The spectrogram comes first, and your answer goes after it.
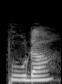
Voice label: "poorra", Punjabi

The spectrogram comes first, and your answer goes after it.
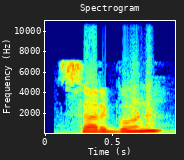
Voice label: "srgunn", Punjabi; ਸਰਗੁਣ

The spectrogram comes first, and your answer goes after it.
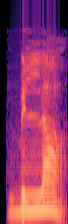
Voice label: "billa", Punjabi

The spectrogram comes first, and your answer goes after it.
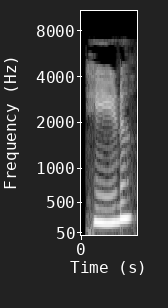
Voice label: "heenn", Punjabi; ਹੀਣ

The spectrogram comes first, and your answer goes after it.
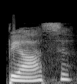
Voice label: "piaas", Punjabi

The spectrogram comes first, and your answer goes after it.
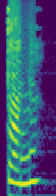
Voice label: "dhon", Punjabi; ਧੁਨ

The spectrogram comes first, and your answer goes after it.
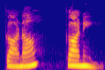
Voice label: "kaana", Punjabi; ਕਾਣਾ

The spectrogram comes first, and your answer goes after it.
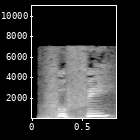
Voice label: "foofi", Punjabi

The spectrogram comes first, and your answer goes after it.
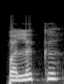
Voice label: "palak", Punjabi

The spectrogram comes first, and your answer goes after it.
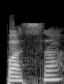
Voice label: "pasa", Punjabi

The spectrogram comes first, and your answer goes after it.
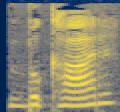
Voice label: "bookhaar", Punjabi

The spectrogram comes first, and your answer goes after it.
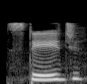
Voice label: "stej", Punjabi; ਸਟੇਜ

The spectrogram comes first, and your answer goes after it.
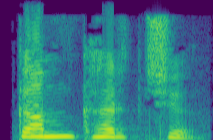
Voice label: "kamkhrch", Punjabi

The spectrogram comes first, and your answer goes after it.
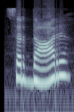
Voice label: "srdar", Punjabi; ਸਰਦਾਰ

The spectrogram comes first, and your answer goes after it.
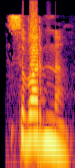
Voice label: "swrn", Punjabi; ਸਵਰਨ

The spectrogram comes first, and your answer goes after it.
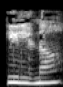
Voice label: "hilnna", Punjabi; ਹਿੱਲਣਾ

